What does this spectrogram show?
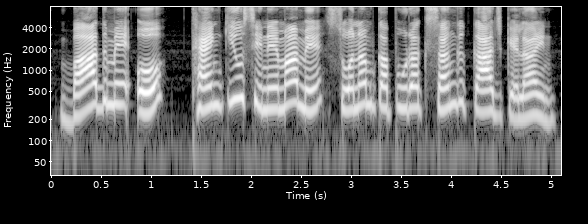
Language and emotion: Maithili, neutral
